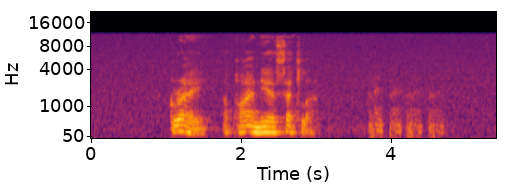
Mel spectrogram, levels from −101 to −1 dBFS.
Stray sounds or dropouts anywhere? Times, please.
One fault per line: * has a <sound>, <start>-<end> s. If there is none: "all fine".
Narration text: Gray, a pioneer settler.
* has a laugh, 3.7-4.7 s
